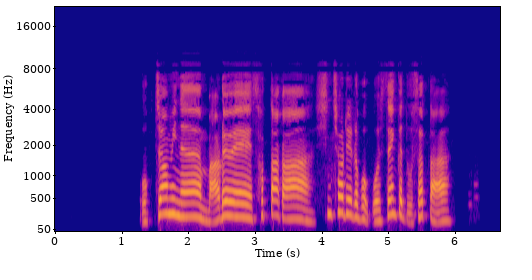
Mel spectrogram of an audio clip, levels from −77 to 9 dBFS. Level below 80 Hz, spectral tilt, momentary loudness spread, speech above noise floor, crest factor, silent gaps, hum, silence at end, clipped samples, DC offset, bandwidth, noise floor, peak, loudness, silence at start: -66 dBFS; -4 dB/octave; 8 LU; 39 dB; 16 dB; none; none; 0.75 s; under 0.1%; under 0.1%; 9.4 kHz; -52 dBFS; 0 dBFS; -14 LUFS; 1.3 s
